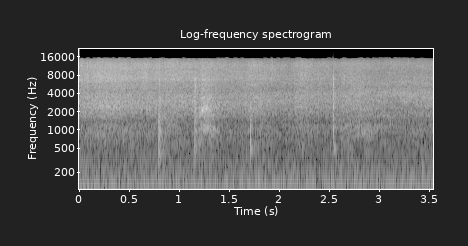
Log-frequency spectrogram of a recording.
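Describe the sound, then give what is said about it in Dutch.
Meat being browned golden sizzles steadily in a hot pan, a constant bright frying hiss, while a utensil scrapes and taps the pan four times at irregular intervals as it is stirred. “Um, ehm, bak, bak, het, eh, bak het vlees even goudbruin.”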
